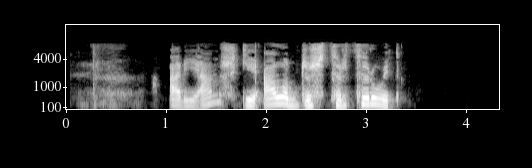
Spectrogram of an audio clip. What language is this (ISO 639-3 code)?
abk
